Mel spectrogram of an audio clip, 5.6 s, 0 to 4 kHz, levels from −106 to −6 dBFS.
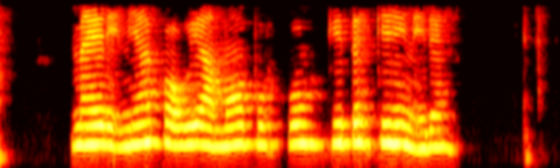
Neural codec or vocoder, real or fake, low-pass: vocoder, 22.05 kHz, 80 mel bands, Vocos; fake; 3.6 kHz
